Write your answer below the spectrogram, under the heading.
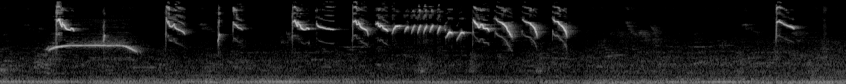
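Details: Fighter-type oriental white-eye used as a lure, opening with a long level whistle, then bursts of high, sharp downslurred notes and a fast ticking trill, before falling quiet apart from one last thin note, over a faint low hum.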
